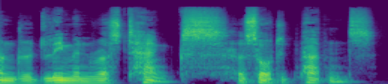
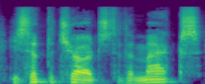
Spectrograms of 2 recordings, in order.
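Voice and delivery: ordinary delivery, nothing marked

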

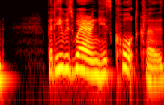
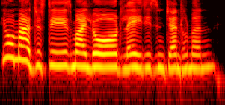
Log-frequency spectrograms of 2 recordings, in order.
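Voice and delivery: much higher, sing-song theatrical conductor; high, mellifluous voice; 9 semitones higher, 3 dB louder than usual. Acted. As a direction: croon the greeting like a showman. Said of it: "he said in a high, mellifluous voice".

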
